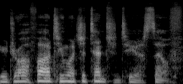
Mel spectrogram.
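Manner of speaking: mumbled, muttering delivery. Narrator voices the man in the corner as he's slid a drink, muttering. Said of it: "and he mutters".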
